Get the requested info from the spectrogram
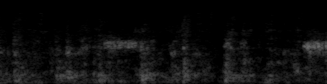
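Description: Near silence with faint, quick taps about three a second: footfalls of a runner sprinting on a TrueForm Trainer, a curved non-motorized treadmill, heard faintly through a video call.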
